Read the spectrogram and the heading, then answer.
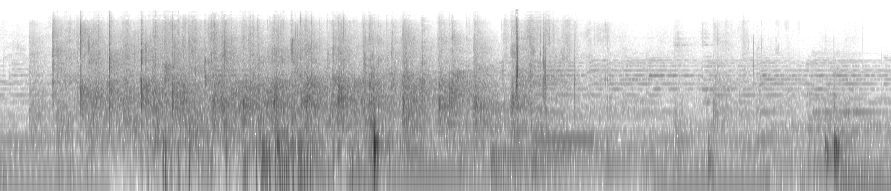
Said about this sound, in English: can we have another round of applause for Pastor Merlin this morning?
